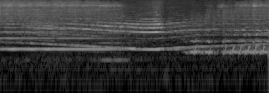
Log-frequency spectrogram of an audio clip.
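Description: A violin plays a sliding note in an echoing hall.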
